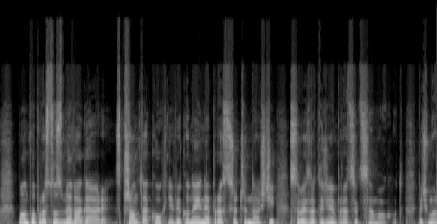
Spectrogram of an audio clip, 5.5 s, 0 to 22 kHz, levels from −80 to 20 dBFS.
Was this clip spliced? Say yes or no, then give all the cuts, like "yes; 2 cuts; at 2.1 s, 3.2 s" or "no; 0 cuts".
yes; 2 cuts; at 3.6 s, 4.5 s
